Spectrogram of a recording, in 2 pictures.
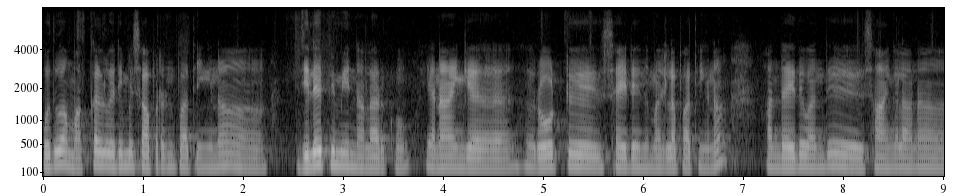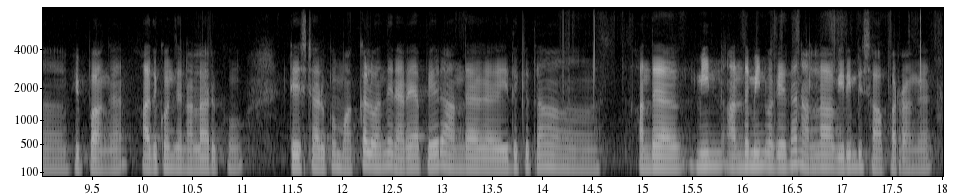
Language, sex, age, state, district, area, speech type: Tamil, male, 30-45, Tamil Nadu, Erode, rural, spontaneous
